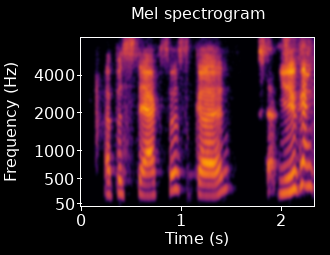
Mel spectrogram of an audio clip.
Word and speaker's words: epistaxis: Epistasis. Epistaxis, good. You can call it epistasis, that's fine. I won't judge you. What'd you call that? Epistaxis.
